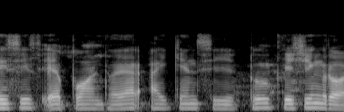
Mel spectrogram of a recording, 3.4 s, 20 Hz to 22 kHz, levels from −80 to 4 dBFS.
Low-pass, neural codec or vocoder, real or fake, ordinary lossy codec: 7.2 kHz; codec, 16 kHz, 4 kbps, FunCodec, trained on Chinese and English, 50 frames a second; fake; none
